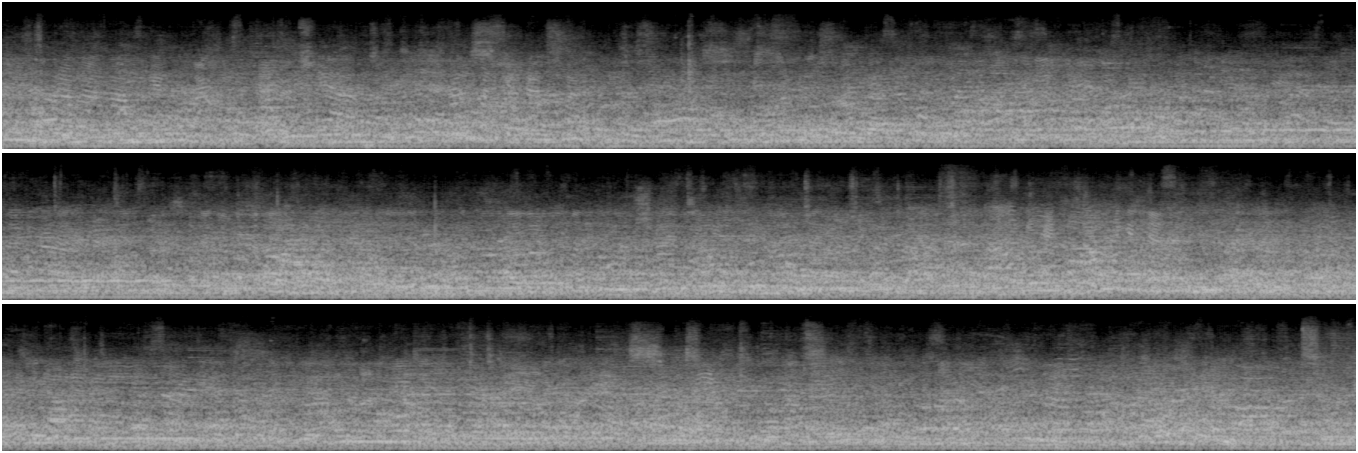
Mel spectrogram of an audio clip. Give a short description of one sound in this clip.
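Music plays over loudspeakers.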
